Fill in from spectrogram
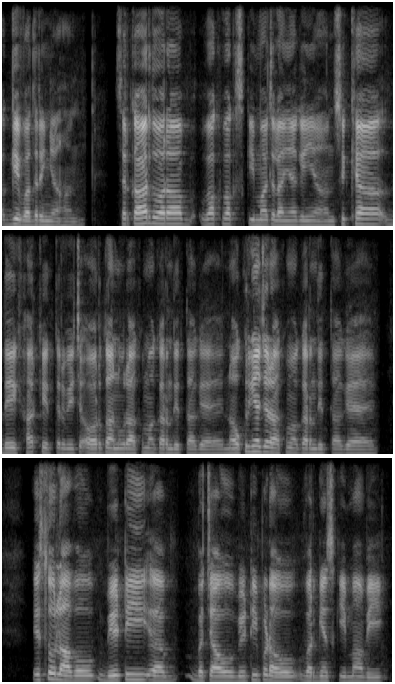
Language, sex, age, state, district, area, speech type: Punjabi, male, 45-60, Punjab, Rupnagar, urban, spontaneous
